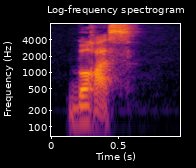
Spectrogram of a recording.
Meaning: borassus palm, palmyra palm (Borassus flabellifer)
- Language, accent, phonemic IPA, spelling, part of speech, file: French, France, /bɔ.ʁas/, borasse, noun, LL-Q150 (fra)-borasse.wav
